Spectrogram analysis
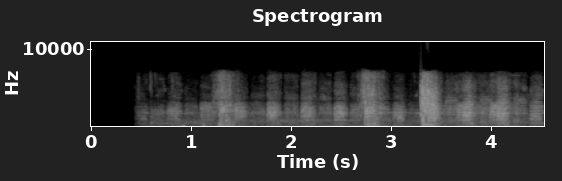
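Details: Dog panting after playing fetch, around a sneezing fit apparently from dust or pollen in her nose. Fast, breathy, open-mouthed huffing at about 90 breaths a minute.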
